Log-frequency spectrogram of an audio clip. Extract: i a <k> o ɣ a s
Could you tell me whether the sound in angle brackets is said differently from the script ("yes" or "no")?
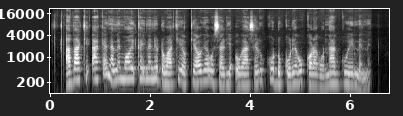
yes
